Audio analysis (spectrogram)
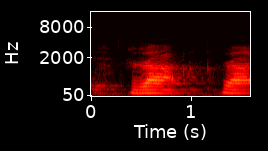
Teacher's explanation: और लोठित क्यों बोला जाता है? क्योंकि जीभ इसमें लुढ़कती है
